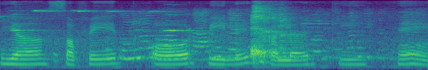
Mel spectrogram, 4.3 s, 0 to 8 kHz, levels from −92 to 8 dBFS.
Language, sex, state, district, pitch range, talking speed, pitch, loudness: Hindi, female, Madhya Pradesh, Dhar, 160-175 Hz, 100 wpm, 170 Hz, -18 LUFS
